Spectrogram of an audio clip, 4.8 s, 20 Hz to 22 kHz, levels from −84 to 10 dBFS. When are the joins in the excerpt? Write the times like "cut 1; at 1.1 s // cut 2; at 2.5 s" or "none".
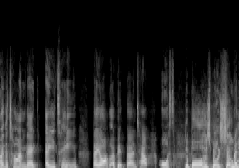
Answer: cut 1; at 3.4 s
